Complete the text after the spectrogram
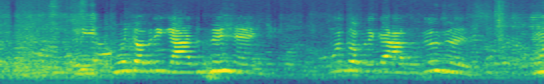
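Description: A woman speaks to the children at close range.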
